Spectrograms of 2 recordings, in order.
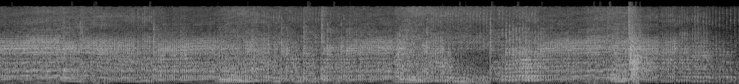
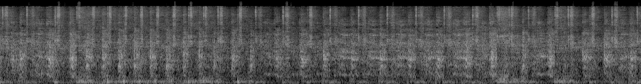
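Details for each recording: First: Turbocharged 1999 Honda 400ex quad single, after hooking boost lines to the carburetor, revs cleanly in neutral with a steady high-pitched note and runs much better, seemingly making boost; one hole still needs patching. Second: 1999 Honda 400EX turbocharged quad after adding a fuel pump; single thumps unevenly with ragged popping beats, no clean idle, no better; owner thinks the carburetor must be pressurized against boost; a leak and weld also need fixing.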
